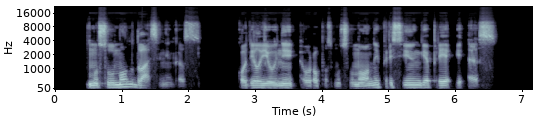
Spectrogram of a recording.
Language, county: Lithuanian, Vilnius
